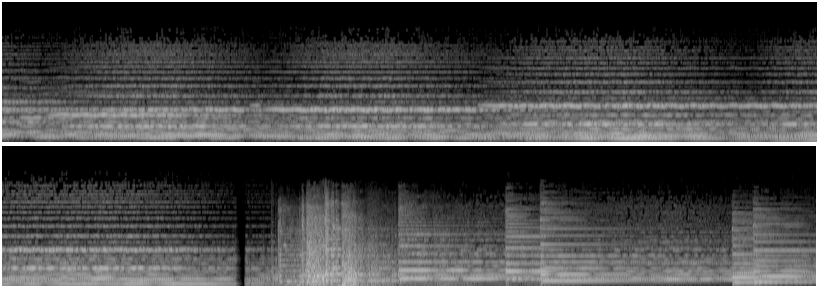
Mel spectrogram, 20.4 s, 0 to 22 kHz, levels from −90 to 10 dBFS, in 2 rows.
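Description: At 13.11 s the audio stalls for about 0.13 s: the last sound carries on as a fading buzz, drops to near-silence for about 30 ms, then resumes exactly where it stopped. That is a call audio freeze, likely from packets held up in transit. Because nothing is lost, it differs from packet loss. Two short concealed packet losses follow at 13.29 s and 13.47 s. Each is a brief smear where about 20 ms of audio never arrived and was patched from the preceding sound, and unlike the freeze, real content is missing. From 13.56 s to 17.38 s a call bitrate drop from 64 to 7 kbps makes the sound rough and muffled, with the top end narrowing from 20 kHz to 8 kHz and the worst stretch lasting about 1.1 s. It is a lasting change in tone rather than a momentary break. Overlapping it, a jitter buffer speed-up from 15.34 s to 17.06 s plays the audio about 4% fast at unchanged pitch, trimming about 70 ms of backlog. 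It hurries the timing without dulling the sound.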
